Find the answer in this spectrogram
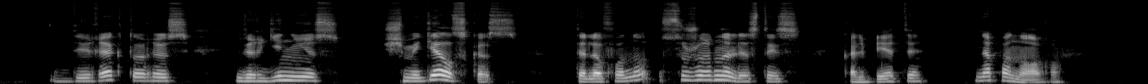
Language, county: Lithuanian, Alytus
